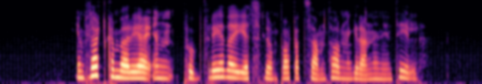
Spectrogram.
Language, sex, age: Swedish, female, 30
